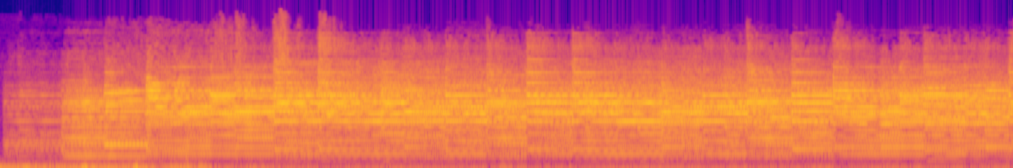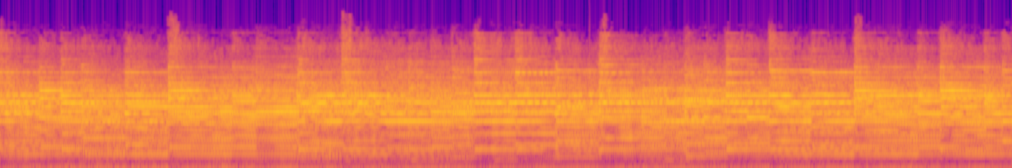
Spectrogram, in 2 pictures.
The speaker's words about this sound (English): we're going to start with our opening song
